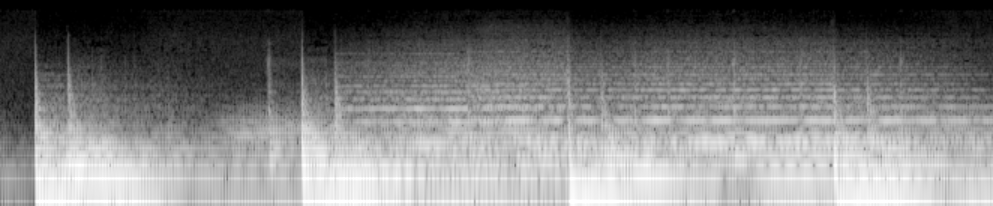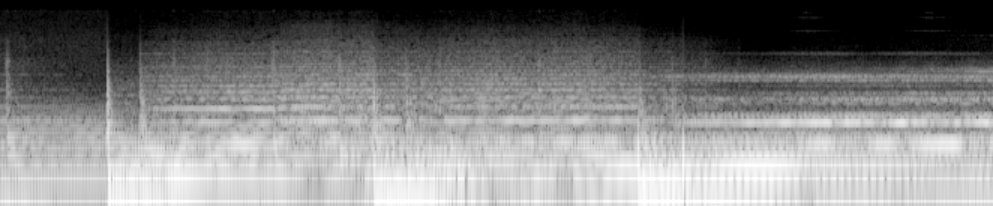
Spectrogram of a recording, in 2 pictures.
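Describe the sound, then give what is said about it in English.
A dark, sustained orchestral TV theme song with a deep, throbbing low pulse like a heartbeat running throughout the whole piece beneath droning tones and occasional sharp accents, steady and fairly loud throughout with no voices. “What's most noticeable about the theme song is that heartbeat that's throughout the whole piece.”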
